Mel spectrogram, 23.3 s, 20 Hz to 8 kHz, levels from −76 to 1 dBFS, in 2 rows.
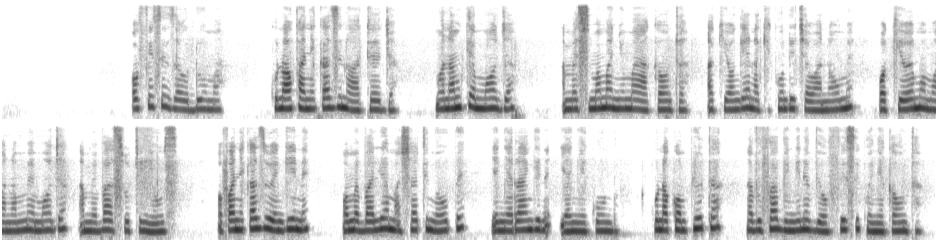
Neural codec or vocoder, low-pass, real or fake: none; 7.2 kHz; real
